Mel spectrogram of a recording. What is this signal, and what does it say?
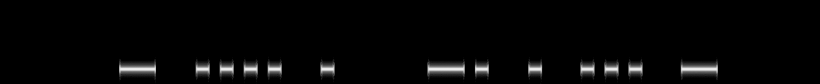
Morse code, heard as a keyed tone, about 10 wpm, 720 Hz. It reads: THE NEST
